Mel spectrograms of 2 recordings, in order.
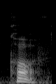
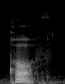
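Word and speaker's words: קוף: because you know it's Kof. You also pronounce that in the back of your throat, with the root of your tongue at the back of your throat. So cough. It's like a strong K.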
